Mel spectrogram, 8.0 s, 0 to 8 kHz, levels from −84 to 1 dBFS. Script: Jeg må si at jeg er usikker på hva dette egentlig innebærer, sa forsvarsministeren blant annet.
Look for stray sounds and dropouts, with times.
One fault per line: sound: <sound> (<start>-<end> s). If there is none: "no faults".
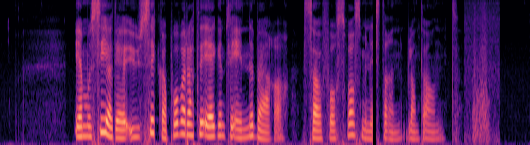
sound: dropout (5.6-5.6 s)
sound: cough (7.1-7.4 s)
